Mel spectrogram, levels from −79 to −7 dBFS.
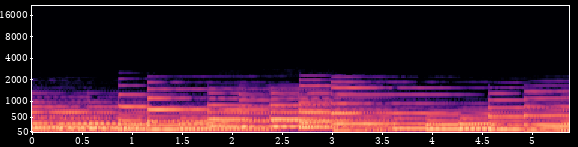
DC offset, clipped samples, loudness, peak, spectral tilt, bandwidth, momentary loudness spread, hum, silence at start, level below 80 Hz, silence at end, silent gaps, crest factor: under 0.1%; under 0.1%; -21 LUFS; -6 dBFS; -14.5 dB/octave; 2.5 kHz; 4 LU; none; 0 s; -40 dBFS; 0 s; none; 14 dB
